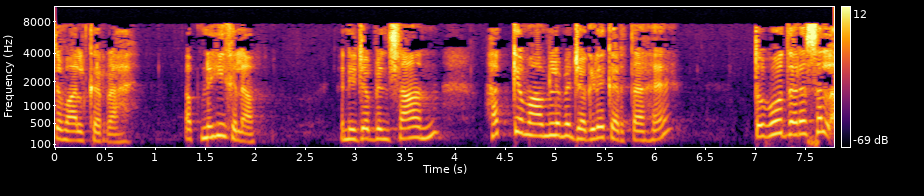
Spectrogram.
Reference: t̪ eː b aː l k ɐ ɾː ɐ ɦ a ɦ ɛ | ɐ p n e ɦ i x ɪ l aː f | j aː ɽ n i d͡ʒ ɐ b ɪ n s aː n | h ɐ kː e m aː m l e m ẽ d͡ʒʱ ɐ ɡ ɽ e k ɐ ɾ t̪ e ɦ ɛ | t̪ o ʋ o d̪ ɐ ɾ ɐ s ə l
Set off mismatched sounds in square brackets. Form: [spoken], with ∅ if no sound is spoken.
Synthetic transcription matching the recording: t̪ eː [m] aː l k ɐ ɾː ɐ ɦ a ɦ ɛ | ɐ p n e ɦ i x ɪ l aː f | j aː [∅] n i d͡ʒ ɐ b ɪ n s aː n | h ɐ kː e m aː m l e m ẽ d͡ʒʱ ɐ ɡ ɽ e k ɐ ɾ t̪ [a] ɦ ɛ | t̪ o ʋ o d̪ ɐ ɾ ɐ s ə l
